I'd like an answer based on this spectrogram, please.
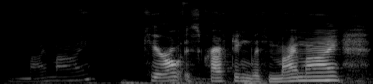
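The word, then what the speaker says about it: Mimi: And then there is also Carol is Crafting with My, which is spelled M-I-M-I, but it pronounced My.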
